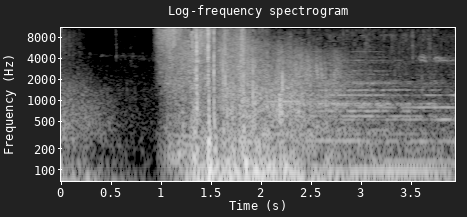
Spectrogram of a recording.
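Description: A Confringo spell explodes in Hogwarts Legacy with a sudden loud blast after a brief quiet moment, followed by a rumbling, crackling tail that slowly fades over several seconds.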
